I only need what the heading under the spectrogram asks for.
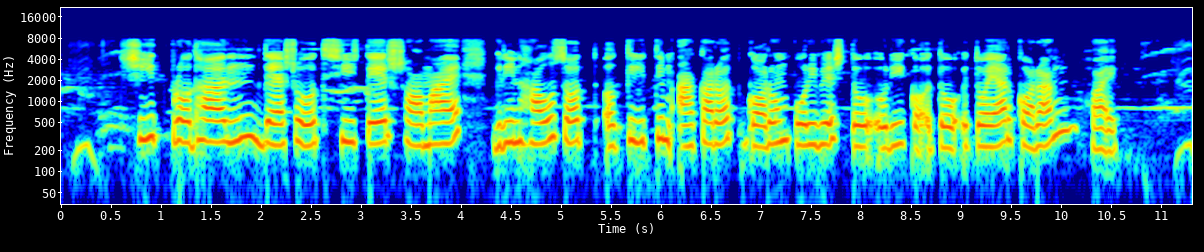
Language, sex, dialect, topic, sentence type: Bengali, female, Rajbangshi, agriculture, statement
